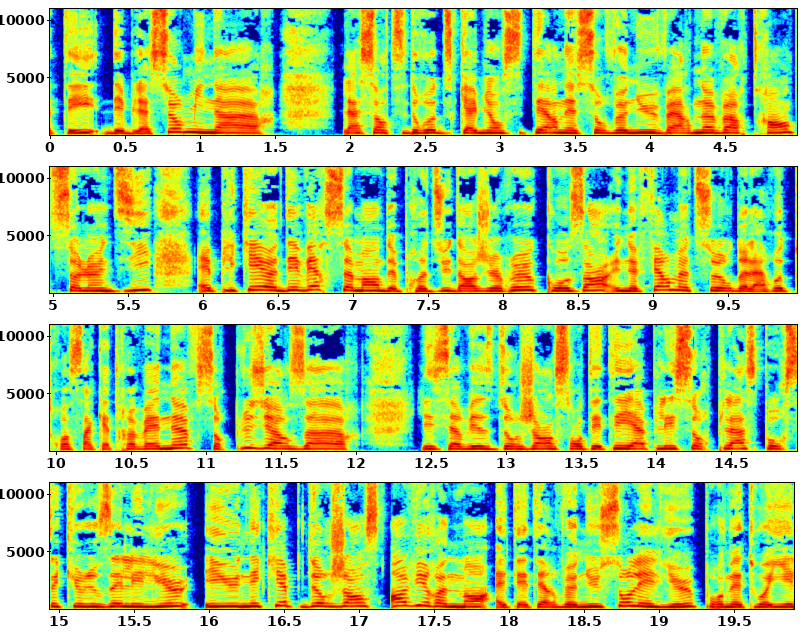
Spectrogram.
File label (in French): Reportage Homme foret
